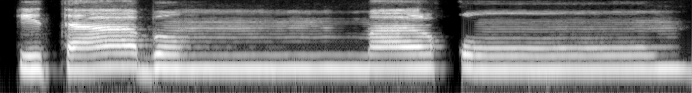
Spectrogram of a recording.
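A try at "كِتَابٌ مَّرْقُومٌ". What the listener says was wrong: उर्दू की तरह किताब नहीं पढ़ें, किताब। रॉ पे तवसुत है । रॉ भी है ना इसमें, मर। मरकूम। इनको रॉ से जल्दी मिलाए, मर ऐसे नहीं, ढीला ढीला नहीं। किताब मरकूम। वाव को होंठ गोल करके पढ़िएगा, वाव गोलाई से।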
